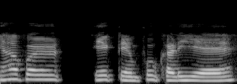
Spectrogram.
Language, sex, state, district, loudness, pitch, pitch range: Hindi, male, Bihar, Saran, -19 LUFS, 205 Hz, 185-220 Hz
